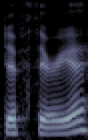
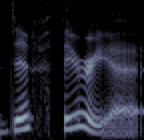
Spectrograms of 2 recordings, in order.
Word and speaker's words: diphtheria: That is diphtheria, as we learned, not diphtheria, like most people.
